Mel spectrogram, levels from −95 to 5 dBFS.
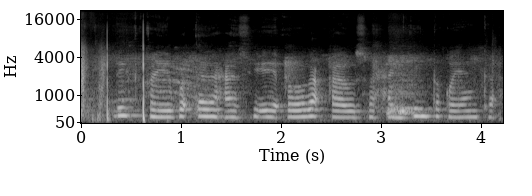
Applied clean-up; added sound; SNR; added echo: none; none; none; none.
